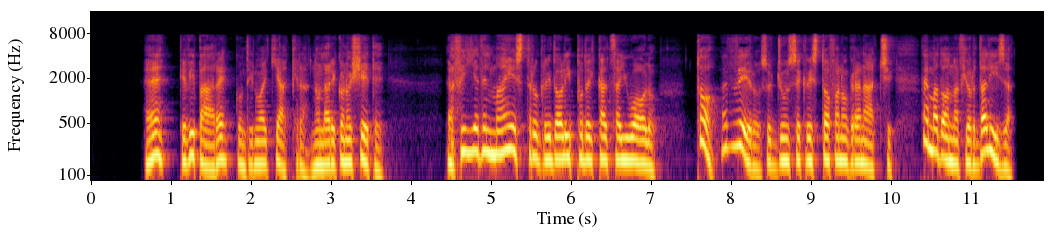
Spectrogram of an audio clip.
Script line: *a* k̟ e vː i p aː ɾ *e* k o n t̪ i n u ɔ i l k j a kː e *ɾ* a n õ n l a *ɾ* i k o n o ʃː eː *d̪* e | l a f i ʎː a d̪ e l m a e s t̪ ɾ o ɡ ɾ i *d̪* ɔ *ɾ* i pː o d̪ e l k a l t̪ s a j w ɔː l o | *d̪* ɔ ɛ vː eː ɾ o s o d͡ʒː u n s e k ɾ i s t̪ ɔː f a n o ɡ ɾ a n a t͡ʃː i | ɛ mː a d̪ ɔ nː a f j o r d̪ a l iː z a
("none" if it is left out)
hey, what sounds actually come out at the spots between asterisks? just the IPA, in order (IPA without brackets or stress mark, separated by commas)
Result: ɛ, e, ɾ, ɾ, t̪, d̪, l, t̪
